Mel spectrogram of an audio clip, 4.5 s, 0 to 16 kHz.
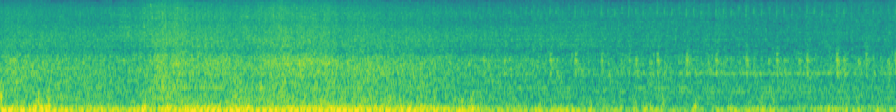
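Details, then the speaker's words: Jeep YJ 2.5L with the engine still a bit cool: a light, quick ticking at about four per second over a steady idle, attributed to flat or worn lifters; it comes and goes and usually disappears once warm. "Sound of flat lifters or worn out lifters. It comes and goes. Usually once the engine warms up, you don't hear it at all."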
